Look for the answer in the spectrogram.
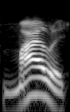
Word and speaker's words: Mila: Just saying, I'm saying her name now as Mila, whereas before I was saying Mila, because I didn't know it was pronounced Mila. I now know her name is pronounced Mila J because I happen to have seen a Facebook posting of her yesterday giving a live interview.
